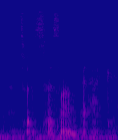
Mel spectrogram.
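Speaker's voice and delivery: faint unvoiced whisper. Real, not acted. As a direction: barely breathe the aside. Whispered aside.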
